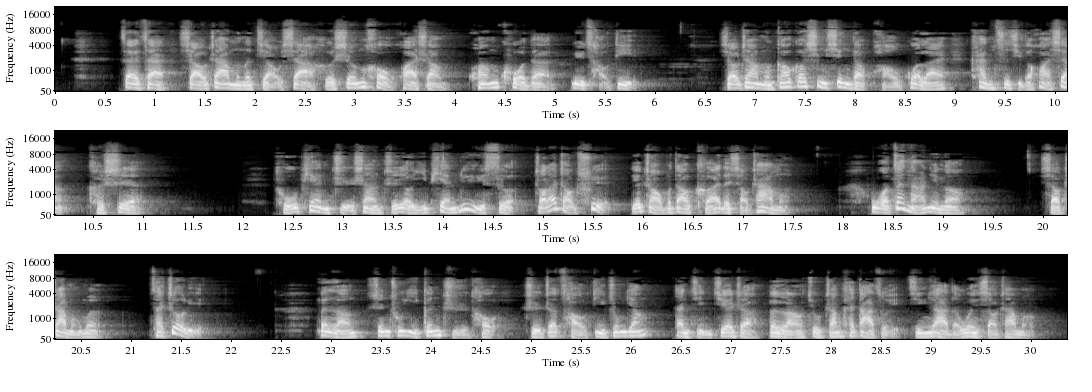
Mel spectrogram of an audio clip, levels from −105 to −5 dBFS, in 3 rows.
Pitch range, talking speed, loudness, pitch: 110-140 Hz, 210 characters per minute, -20 LUFS, 120 Hz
